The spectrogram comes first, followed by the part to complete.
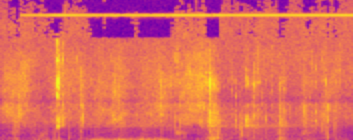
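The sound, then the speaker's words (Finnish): Crisp bites and crunchy chewing of a small snack: a Sunsweet dried prune slit with a knife and stuffed with a pecan or walnut half, on a skewer, with sharp crunch bursts over soft, wet mastication and no talking. “Miira on tehnyt meille mun idean pohjalta tällaisen ihanan pikkusnäksin, jossa on, äh, no maistetaan ensin”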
